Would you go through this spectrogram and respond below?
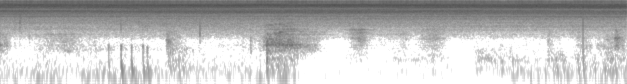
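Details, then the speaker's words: Subaru XV tyre off the car with a broken-off nail causing a slow leak, puncture hole reamed larger with the repair kit tool: steady high hiss through the hole with a few tool clicks, before plugging. "So you can see I've made the hole a little bit bigger. Hear the air flowing out through there a lot easier now."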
